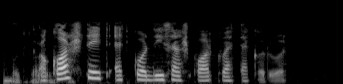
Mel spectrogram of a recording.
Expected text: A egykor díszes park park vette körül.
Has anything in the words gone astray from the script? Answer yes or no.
yes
